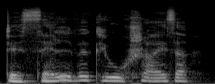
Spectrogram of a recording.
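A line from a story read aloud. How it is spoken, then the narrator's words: Murmuring. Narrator (German): Heiner murmelte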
